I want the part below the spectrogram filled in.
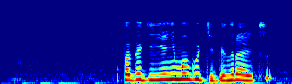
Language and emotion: Russian, sad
